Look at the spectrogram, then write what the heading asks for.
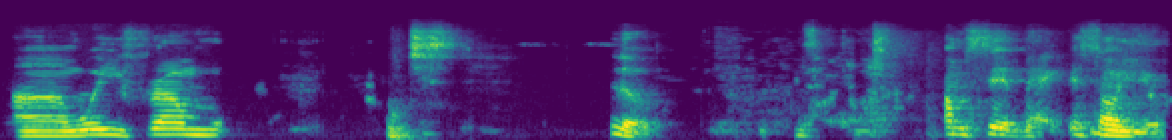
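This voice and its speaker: A man's voice: medium pitch, takes it slowly, darkish tone, husky, muffled recording. A man co-hosting a podcast, talking loosely and repeating himself as he hands over to the guest. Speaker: podcast co-host. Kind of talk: casual podcast chat.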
